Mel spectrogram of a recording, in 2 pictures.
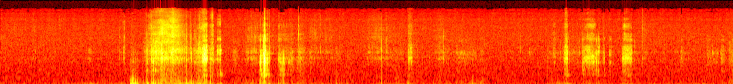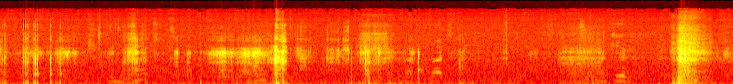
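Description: Handling noise from an action camera being moved about: irregular bumps and rustling, loudest about two seconds in and again near the end.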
